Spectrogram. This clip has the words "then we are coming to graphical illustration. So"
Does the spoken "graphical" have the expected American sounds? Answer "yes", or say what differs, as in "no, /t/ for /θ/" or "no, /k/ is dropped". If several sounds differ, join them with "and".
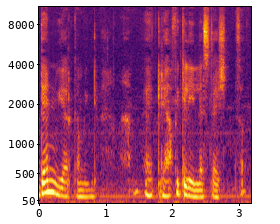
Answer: yes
